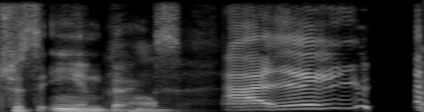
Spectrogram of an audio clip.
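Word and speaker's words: Iain: It's Ian. I I know it looks weird with the two eyes, but it's just Ian Banks.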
